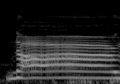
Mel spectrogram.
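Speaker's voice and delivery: long, high protesting yell; shouting. A narrator's reading. Pair awash with slime, high loud shout. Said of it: "shouted the pair".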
